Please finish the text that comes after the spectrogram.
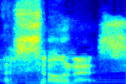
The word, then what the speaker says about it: Sonos: 28 years old so sonos i hope i'm saying that right sonas yes sona stoner sonus and he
